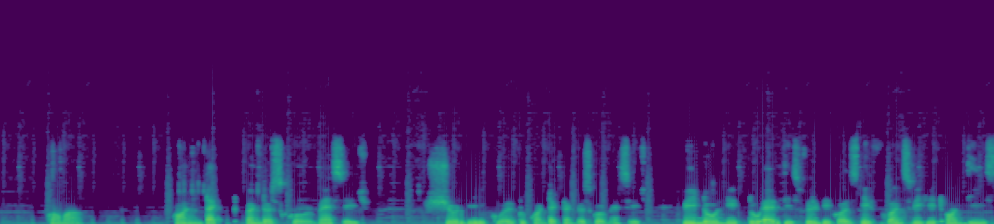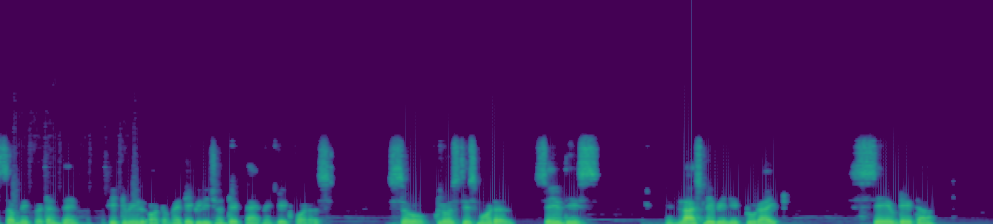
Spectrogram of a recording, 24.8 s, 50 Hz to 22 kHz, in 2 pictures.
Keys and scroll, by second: 0.6 ,, 0.6 space, 4.2 ctrl+c, 5.6 ctrl+v, 6.4 =, 6.6 ctrl+v, 19.0 ctrl+s, 21.1 Return, 23.1 s, 24.3 a, 24.5 v, 24.6 e.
